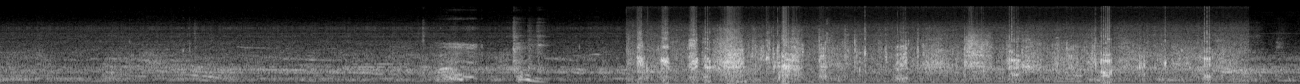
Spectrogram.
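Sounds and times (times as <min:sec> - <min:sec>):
man chewing noisily: 0:06.3 - 0:12.5.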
